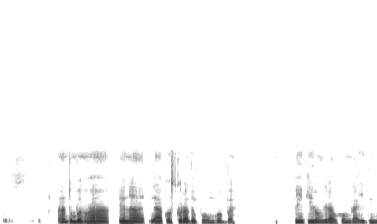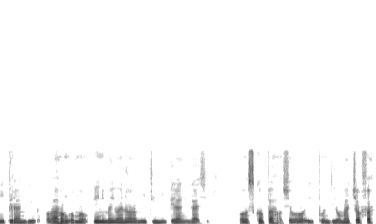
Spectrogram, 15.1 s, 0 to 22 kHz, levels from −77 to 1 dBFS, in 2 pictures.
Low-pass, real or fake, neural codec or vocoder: 7.2 kHz; fake; vocoder, 22.05 kHz, 80 mel bands, WaveNeXt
